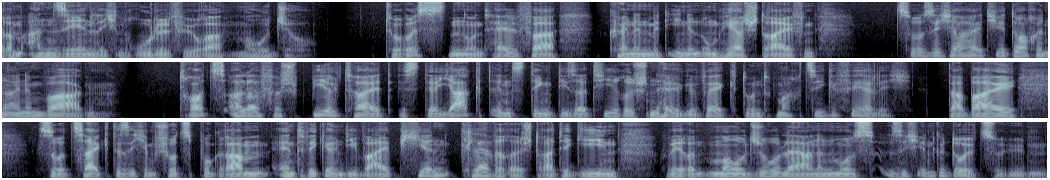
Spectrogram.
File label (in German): Löwen Doku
